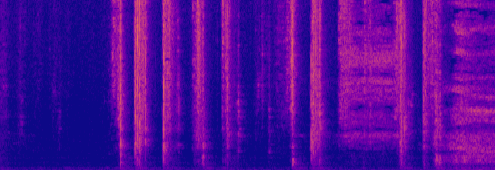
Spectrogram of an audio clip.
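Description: A Chakra Wisdom Tarot deck being shuffled by hand: quick, uneven card slaps and clicks, then a longer stretch of cards sliding against each other near the end.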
